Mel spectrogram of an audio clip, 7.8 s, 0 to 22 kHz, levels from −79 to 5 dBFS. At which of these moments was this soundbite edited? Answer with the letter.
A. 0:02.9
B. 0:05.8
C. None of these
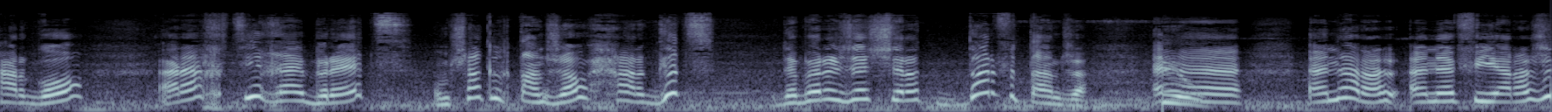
B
